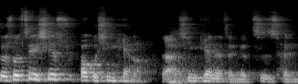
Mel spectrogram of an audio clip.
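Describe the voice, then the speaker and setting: Somewhat breathy and dark, mellow in tone, a man speaks with lively intonation amid audible room echo. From China, Sichuan. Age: 40s. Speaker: tech startup founder and CEO. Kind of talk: interview on a live-streamed show. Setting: live stream studio.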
